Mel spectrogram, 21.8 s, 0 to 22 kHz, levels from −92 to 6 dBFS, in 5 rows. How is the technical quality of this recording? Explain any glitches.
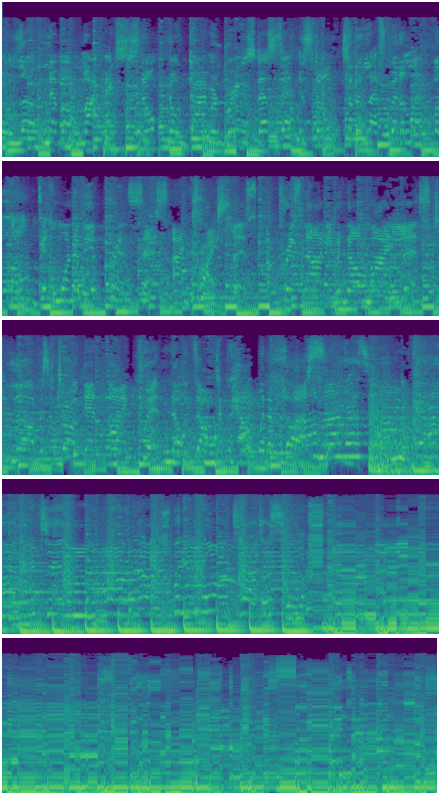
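The recording has one clear glitch, near the end. From 16.2 s to 21.8 s there is robotic sound from repeated short buffers: new audio likely arrived too seldom, so 10 ms chunks were replayed over most of the gap, stamping a rigid 100 Hz metallic buzz onto the sound.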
